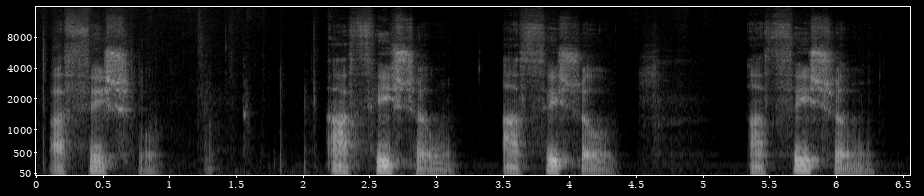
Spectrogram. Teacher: Schwa, the first syllable is unstressed.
